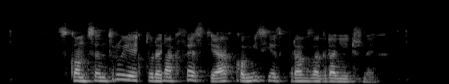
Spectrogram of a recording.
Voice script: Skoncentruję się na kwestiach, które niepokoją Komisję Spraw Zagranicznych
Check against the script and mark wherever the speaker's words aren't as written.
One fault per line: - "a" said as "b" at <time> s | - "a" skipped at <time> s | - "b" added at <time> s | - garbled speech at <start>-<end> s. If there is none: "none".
- "się" said as "które" at 1.4 s
- "które niepokoją" skipped at 2.4 s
